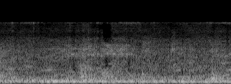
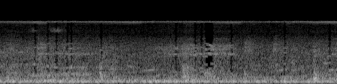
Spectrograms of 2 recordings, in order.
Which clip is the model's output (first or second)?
first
